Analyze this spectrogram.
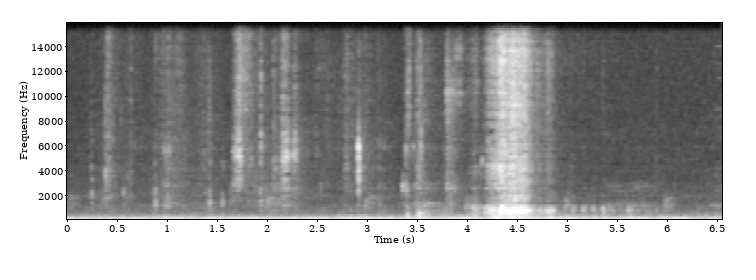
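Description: Quiet room with a steady low hum and faint rustling and ticking from hands handling a cat and its fluid line. One brief, louder rustling noise comes about four seconds in.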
